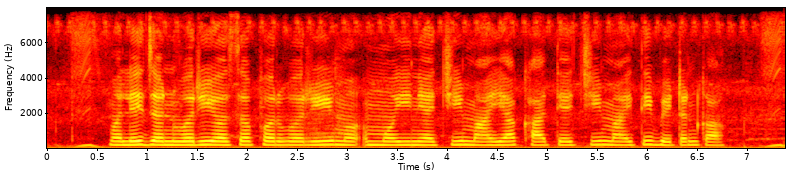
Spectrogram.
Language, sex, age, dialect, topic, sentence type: Marathi, male, 31-35, Varhadi, banking, question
